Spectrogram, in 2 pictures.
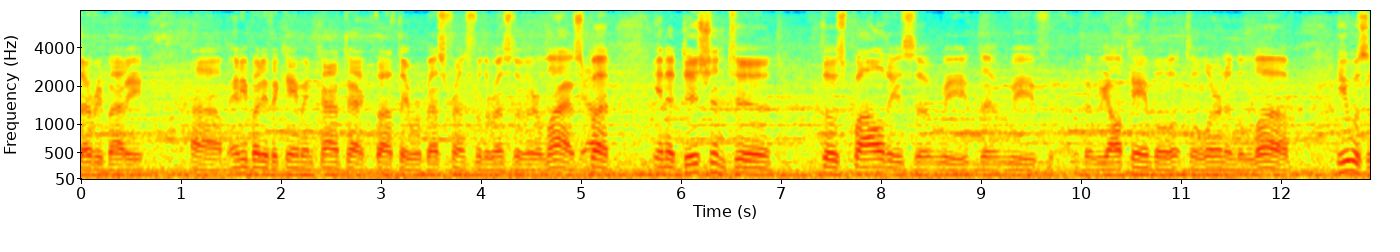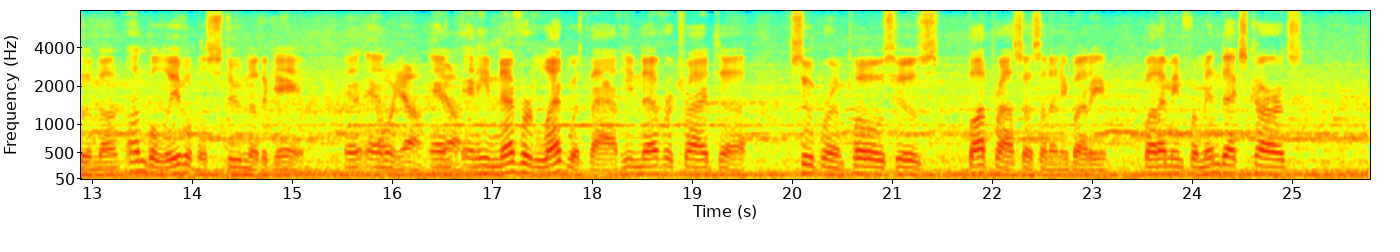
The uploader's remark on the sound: Recorded from Miller Park in Milwaukee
